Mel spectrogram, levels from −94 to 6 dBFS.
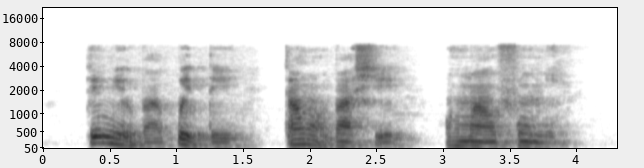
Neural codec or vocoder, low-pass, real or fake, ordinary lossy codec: vocoder, 22.05 kHz, 80 mel bands, WaveNeXt; 7.2 kHz; fake; none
